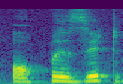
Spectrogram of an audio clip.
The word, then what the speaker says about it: opposite: नो, जैसे अपॉर्चुनिटी बोलते हैं वैसे ही ऑपोजिट बोलते हैं, अपोजिट, अपोजिट, अपोजिट, अपोजिट, अपोजिट, हाउ it sounds is ज़िट, ज़िट, ठीक है, अपोजिट, अपोजिट, ऐसे साउंड करता है।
